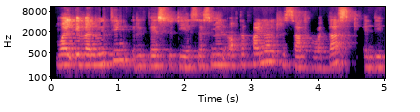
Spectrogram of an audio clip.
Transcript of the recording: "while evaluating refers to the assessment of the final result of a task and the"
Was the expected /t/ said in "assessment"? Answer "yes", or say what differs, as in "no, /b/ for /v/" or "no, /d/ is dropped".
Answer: yes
